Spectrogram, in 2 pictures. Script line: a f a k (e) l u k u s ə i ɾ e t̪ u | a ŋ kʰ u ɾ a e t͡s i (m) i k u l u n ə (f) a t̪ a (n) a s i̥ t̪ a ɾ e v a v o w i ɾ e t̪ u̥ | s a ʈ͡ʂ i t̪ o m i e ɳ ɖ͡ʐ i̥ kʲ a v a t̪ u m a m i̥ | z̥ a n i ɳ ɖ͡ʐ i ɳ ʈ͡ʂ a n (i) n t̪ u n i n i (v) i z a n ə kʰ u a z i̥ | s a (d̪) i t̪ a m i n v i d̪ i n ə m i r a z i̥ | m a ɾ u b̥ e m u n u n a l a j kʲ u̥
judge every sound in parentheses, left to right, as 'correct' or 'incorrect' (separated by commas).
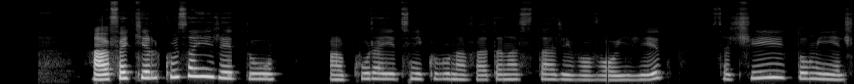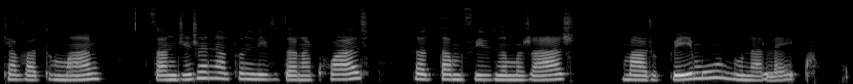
correct, incorrect, incorrect, correct, incorrect, correct, correct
